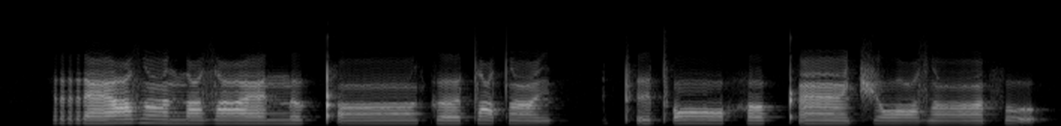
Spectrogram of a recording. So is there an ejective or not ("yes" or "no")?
yes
